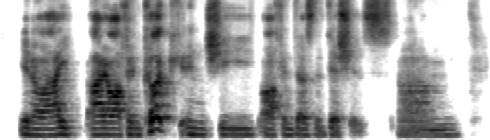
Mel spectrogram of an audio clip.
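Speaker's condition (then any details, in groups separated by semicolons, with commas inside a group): No condition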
